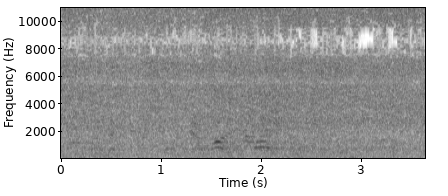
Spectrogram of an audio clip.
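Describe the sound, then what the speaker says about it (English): Rushing water at the Duden waterfalls in Antalya, Turkey, a steady, dense broadband roar that stays loud and unbroken throughout. "All you see is water and all you hear is the sound of water."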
